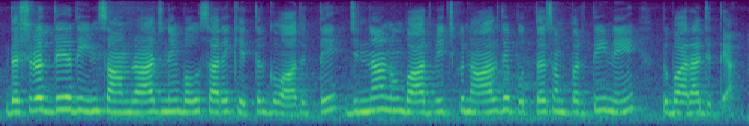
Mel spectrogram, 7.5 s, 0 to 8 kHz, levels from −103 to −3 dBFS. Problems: constant background noise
